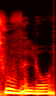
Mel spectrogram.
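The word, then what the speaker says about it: Tove Lo: Tovlo. Ah, nee, die, die, spricht man ja, was habe ich gesagt? Tuvelo spricht man die eigentlich richtig aus.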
